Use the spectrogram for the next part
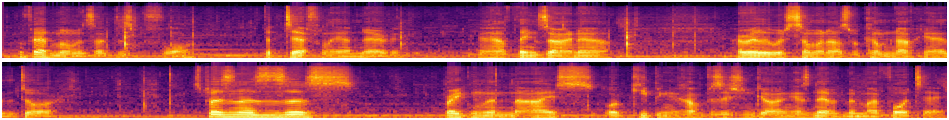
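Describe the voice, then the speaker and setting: A man with a fairly low voice reads story narration from a game at a fast clip. Plucked guitar music plays clearly behind him. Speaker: let's player reading a game aloud. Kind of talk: reading visual novel narration aloud. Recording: music under the voice.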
